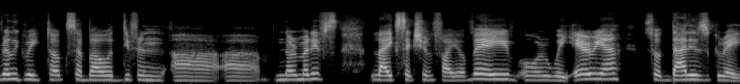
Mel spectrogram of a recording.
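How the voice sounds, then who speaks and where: Against a quiet background, a woman speaks at a medium pitch and a fairly slow pace, her tone bright and sharp and her intonation fairly even. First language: Spanish. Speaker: conference speaker on web accessibility. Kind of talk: conference talk.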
